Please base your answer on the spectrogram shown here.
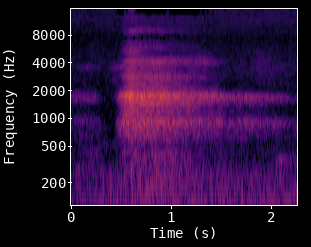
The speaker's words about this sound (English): Breathe in through your nose. Hold. Breathe out through your mouth.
